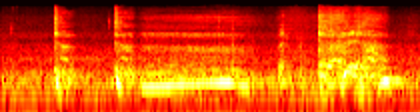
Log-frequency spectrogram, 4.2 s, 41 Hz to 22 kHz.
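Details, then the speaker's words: A young woman smoker outdoors at about minus 20 degrees, smoking while coughing: several harsh, rough coughs, throat clearing and hocking up phlegm to spit, some with a voiced groan, in wind noise; a smoker's cough. "Gathering up on the ground. It's like minus 20 out here. I gotta quit smoking."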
